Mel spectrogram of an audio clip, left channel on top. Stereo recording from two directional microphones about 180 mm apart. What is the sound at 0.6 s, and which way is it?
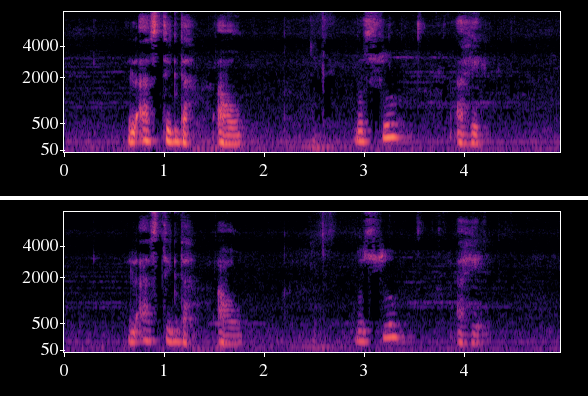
Speech, 35° left (ahead or behind).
